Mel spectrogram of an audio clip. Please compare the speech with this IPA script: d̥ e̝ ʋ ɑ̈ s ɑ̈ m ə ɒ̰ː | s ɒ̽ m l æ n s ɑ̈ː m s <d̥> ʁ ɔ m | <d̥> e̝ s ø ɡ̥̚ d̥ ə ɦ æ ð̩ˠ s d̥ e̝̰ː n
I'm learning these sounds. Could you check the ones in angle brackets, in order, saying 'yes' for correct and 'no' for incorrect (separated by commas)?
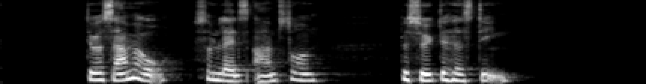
yes, no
